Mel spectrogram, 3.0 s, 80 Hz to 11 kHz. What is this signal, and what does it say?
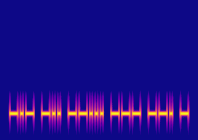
Morse code, heard as a keyed tone, about 30 wpm, 700 Hz. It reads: KD7OGT
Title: USA Callsign DE Callsign - 6 Characters - 30wpm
